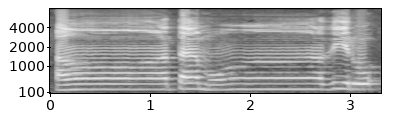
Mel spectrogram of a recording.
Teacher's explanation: زبان کو اوپر کے تالو پر نہیں لگانا ہے ان بول کے، بلکہ آواز منہ میں کھیلنا ہے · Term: اخفا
